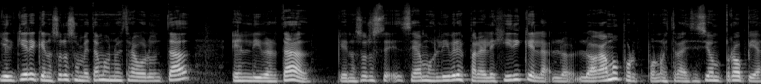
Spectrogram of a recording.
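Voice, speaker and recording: Moving at a fairly quick pace, a woman speaks in a dark, mellow tone at a medium pitch with ordinary pitch variation. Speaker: radio co-host. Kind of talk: reading a testimony aloud; radio show chat.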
